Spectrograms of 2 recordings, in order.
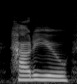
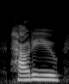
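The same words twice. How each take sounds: The two takes are said the same way.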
